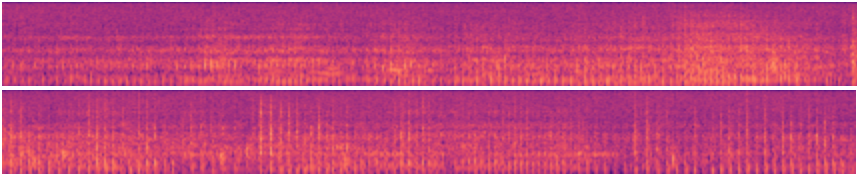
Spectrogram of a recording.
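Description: A big Royal Enfield trials motorcycle labours over a rocky Scottish Six Days course, its engine popping and revving unevenly at close range while a commentator talks over it.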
